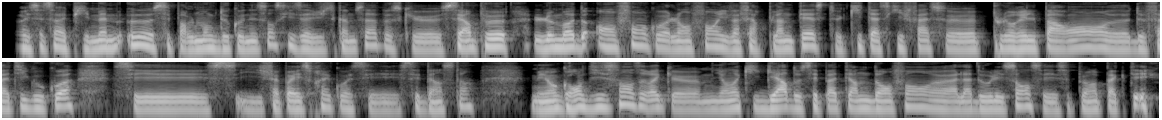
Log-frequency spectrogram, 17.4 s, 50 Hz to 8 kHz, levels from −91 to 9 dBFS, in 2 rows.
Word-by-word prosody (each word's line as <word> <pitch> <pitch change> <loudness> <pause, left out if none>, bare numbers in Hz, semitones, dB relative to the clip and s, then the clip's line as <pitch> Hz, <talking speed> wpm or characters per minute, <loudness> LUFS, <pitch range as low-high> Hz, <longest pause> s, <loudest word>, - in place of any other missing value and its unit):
Ouais 125 - +1
c'est - - -1
ça 140 - +1
et - - +1
puis 120 +1 -3
même 130 +2 +3
eux, 170 -4 +5
c'est 130 - 0
par 115 - -2
le 115 - +3
manque 125 0 +3
de 120 - 0
connaissances 115 +8 -1
qu'ils 125 -6 -1
agissent 110 -1 -2
comme 115 -1 -1
ça 160 +7 -1
parce 135 -6 -4
que 110 -2 -1
c'est 105 - +4
un 125 - +5
peu 145 +3 +5 0.2
le 125 +1 +4
mode 135 0 +4
enfant 145 +2 0
quoi, 130 -4 0
l'enfant 120 +5 0
il 130 - +1
va 115 - +1
faire - - -3
plein 120 -1 +1
de - - +1
tests 150 -6 0
quitte 130 - -3
à 125 - +3
ce 120 - -8
qu'il 130 - -4
fasse, 125 +1 -3
heu, 115 -1 0
pleurer 125 -1 +2
le 125 - +3
parent, 130 +2 +2
heu, 115 -1 0
de 120 - -2
fatigue 115 +3 -2
ou 125 - +1
quoi. 150 +4 +2 0.3
C'est 115 -1 0
c 110 - -2
il 110 -2 -6
fait 115 - -2
pas 120 - +2
exprès 125 +4 -2
quoi, 120 -2 -4
c'est 105 -3 -7
c'est 110 +4 -5
d'instinct 115 +7 -4 0.4
mais 115 -1 +1
en 120 +2 +4
grandissant, 140 +6 +1
c'est 150 - -2
vrai 130 0 +1
qu'il 115 -2 -3
y 115 - -2
en 120 - +1
a 130 - +1
qui 125 -1 -5
gardent 130 0 +3
ces 120 - -1
paternes 125 0 0
d'enfants, 125 +3 0
heu, - - -1
à 115 -1 0
l'adolescence 120 +5 0
et 105 -2 -3
ça 100 - -10
peut 120 - -4
impacter 115 -2 -2
120 Hz, 270 wpm, -22 LUFS, 115-135 Hz, 0.4 s, eux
